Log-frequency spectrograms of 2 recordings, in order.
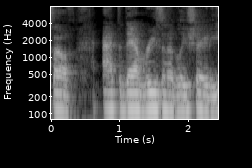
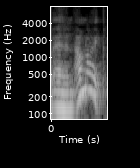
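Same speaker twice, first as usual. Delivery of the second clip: usual speaking voice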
